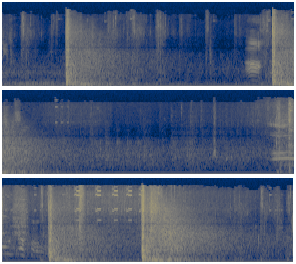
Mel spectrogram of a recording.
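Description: Loud gunshots bang and echo away.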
